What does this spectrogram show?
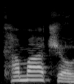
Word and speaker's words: Camacho: in from my guest in this case Melissa Camacho is that pronounced correctly yes uh who is the senior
